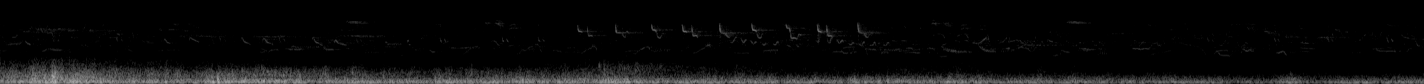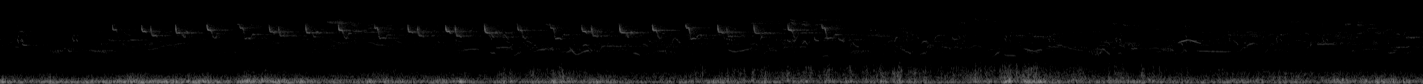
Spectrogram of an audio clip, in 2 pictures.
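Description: Thunder rumbling, loudest at the start and fading over the first dozen seconds into a lower, steadier rumble. Rapid high chirping comes in two runs, a few seconds in and again in the middle.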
